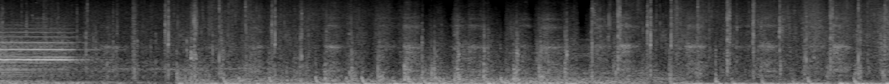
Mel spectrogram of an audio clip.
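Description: Quick footsteps run over wooden boards and through grass.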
